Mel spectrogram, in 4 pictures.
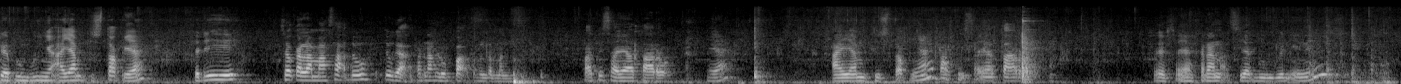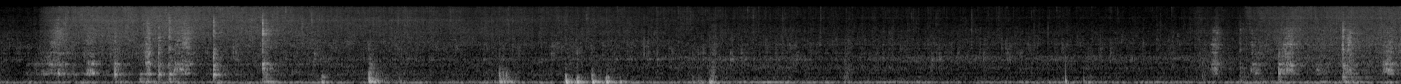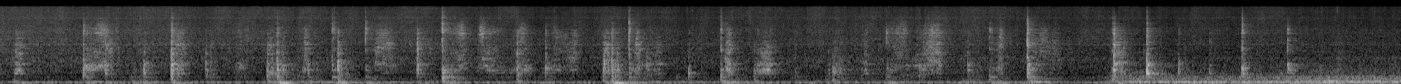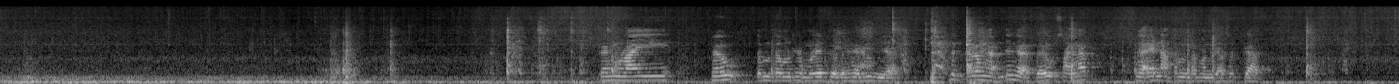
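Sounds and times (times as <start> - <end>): paste sizzling in oil: 0.0 - 56.0
spatula scraping a wok: 13.1 - 17.4, 26.0 - 41.1, 46.8 - 48.8, 49.6 - 55.9.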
